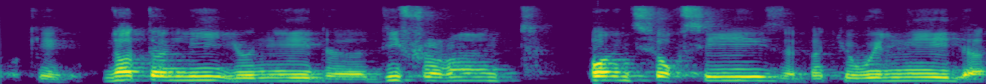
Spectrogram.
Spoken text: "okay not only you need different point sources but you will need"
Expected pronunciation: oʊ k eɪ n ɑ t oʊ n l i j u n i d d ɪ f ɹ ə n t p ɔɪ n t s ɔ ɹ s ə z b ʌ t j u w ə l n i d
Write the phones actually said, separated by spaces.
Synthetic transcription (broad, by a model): oʊ k eɪ n ɑ t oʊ n l i j u n i d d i f ɹ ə n t p ɔɪ n t s ɔ ɹ s ə z b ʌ t j u w ə l n i d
